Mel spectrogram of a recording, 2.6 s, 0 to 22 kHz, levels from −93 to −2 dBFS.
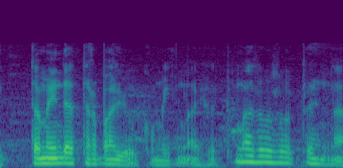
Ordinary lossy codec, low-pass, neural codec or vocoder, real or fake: none; none; none; real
